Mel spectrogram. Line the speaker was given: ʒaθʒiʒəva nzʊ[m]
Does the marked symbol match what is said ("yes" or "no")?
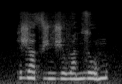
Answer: yes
